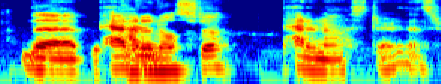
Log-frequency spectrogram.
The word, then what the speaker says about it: Paternoster: So they have revealed the cover for a new release with my favorite trio that I can never pronounce. The Paternoster. Paternoster, that's right.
